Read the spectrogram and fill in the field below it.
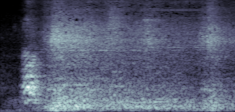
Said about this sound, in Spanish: El ruido se sostiene a perpetuidad, nunca hay tregua, la música de las discotecas, el repique de las campanas de una catedral, los ladridos que salen de la perrera,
